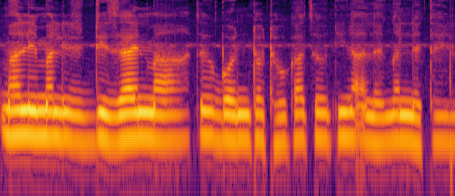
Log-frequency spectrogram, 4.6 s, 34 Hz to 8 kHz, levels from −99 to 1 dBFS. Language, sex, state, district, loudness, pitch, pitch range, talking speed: Wancho, female, Arunachal Pradesh, Longding, -16 LUFS, 170 Hz, 160-175 Hz, 145 wpm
